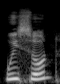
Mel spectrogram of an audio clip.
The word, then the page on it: wisun: Mi'gmaq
